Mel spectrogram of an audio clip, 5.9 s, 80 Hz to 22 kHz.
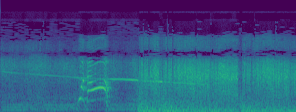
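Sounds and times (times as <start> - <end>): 
speech: 1.6 - 2.3
explosions from an aerial bombing raid on a village: 2.7 - 5.9.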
